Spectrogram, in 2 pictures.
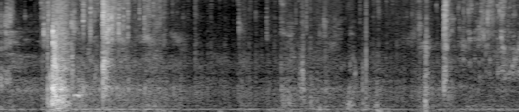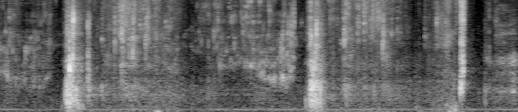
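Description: Water splashes and drips in scattered bursts as a face is washed by hand during wudu, close and moderately loud against a quiet background.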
